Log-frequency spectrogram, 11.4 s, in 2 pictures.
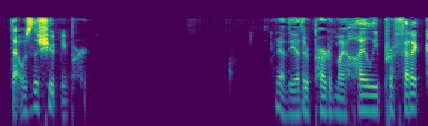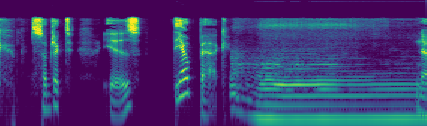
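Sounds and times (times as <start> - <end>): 
speech: 0.2 - 1.2, 3.7 - 9.3
didgeridoo droning: 8.8 - 11.3.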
